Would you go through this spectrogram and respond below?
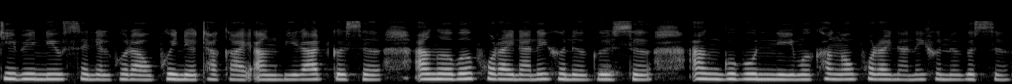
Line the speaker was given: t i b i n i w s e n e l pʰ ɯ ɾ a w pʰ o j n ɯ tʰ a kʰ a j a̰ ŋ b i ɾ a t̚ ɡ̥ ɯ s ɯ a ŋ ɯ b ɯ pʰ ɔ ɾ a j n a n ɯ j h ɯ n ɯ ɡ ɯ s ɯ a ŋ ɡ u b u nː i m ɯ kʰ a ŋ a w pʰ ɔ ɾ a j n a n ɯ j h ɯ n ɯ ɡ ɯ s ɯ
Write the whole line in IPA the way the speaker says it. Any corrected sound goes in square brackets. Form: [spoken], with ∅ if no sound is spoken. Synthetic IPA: t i b i n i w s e n e l pʰ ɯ ɾ a w pʰ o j n ɯ tʰ a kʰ a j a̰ ŋ b i ɾ a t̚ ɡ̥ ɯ s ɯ a ŋ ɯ b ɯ pʰ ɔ ɾ a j n a n ɯ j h ɯ n ɯ ɡ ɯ s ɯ a ŋ ɡ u b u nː i m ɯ kʰ a ŋ a w pʰ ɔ ɾ a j n a n ɯ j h ɯ n ɯ ɡ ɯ s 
